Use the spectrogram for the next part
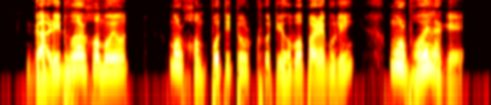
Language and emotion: Assamese, fearful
